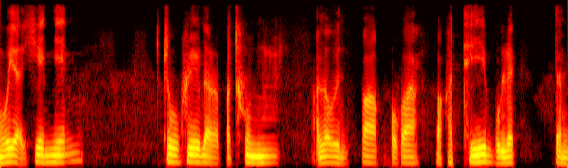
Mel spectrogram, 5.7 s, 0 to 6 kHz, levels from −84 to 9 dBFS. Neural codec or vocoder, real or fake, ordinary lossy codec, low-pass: codec, 16 kHz, 2 kbps, FreqCodec, larger model; fake; none; 5.4 kHz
